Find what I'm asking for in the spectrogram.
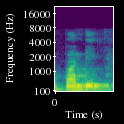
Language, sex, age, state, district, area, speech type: Manipuri, male, 30-45, Manipur, Thoubal, rural, read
